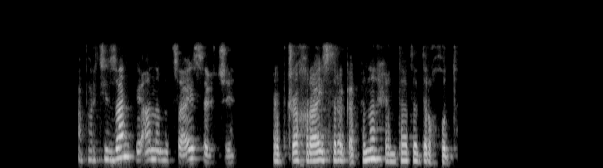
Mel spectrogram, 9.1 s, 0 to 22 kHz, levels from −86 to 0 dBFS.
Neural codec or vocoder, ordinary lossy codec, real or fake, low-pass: none; Opus, 32 kbps; real; 7.2 kHz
